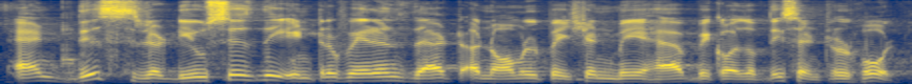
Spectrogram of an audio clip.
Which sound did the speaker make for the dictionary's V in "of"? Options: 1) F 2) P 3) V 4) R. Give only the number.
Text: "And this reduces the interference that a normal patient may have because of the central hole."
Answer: 3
